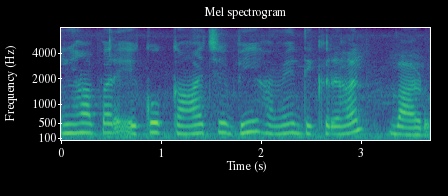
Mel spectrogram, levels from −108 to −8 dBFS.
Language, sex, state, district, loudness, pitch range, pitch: Bhojpuri, female, Uttar Pradesh, Deoria, -35 LUFS, 215-250 Hz, 230 Hz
